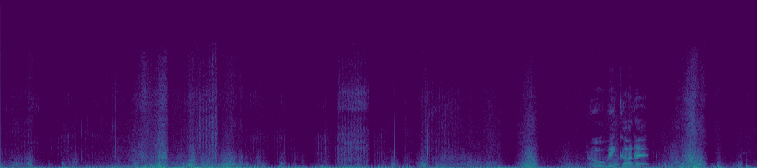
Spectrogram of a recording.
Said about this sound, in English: The reason I can't talk very well is because I do have a cat that is still just walking around. Do you want to hear? Try and hear the purring again.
